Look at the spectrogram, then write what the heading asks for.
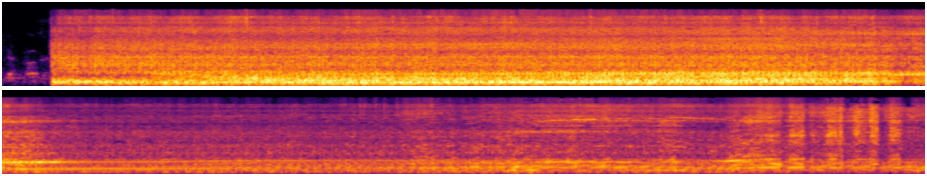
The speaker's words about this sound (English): That's a good rip. That's a good sounding truck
